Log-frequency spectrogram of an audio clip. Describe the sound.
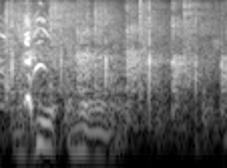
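A short burst of audience applause, a patter of many hands clapping at moderate volume, with voices talking and laughing over the start before the clapping carries on alone.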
